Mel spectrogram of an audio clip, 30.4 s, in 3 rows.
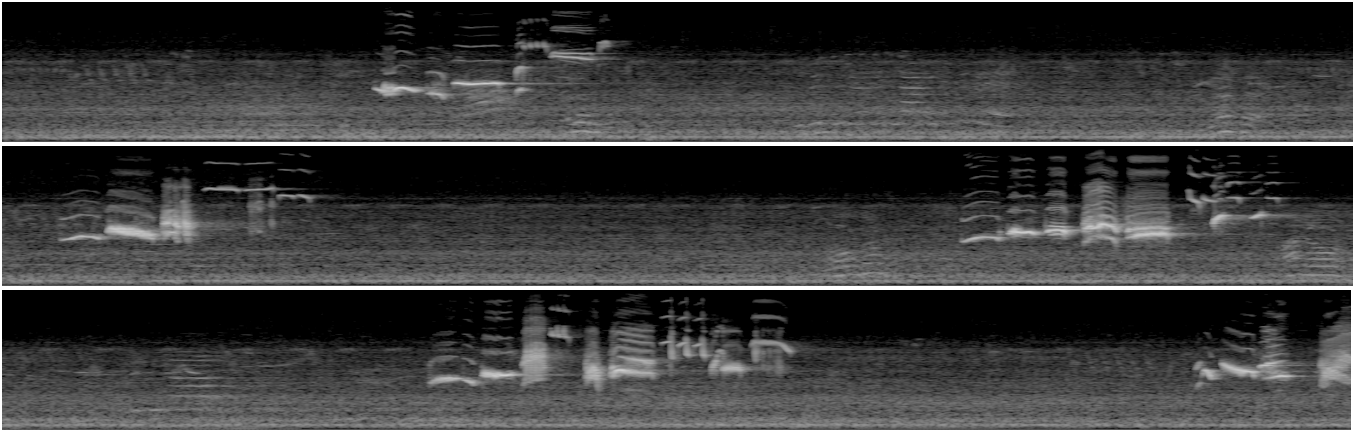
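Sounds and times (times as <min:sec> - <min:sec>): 
Common blackbird singing: 0:02.8 - 0:04.7, 0:10.5 - 0:12.6, 0:17.3 - 0:19.9, 0:23.4 - 0:26.3, 0:29.2 - 0:30.3.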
